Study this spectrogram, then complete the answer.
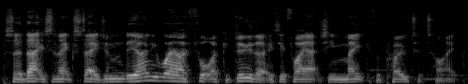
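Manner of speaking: ordinary delivery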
